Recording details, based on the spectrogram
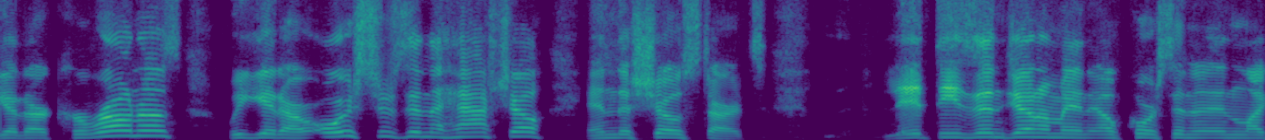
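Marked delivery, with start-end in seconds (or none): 4.4-5.5 put-on announcer voice with really heavy Mexican accent. Retelling a show announcer's opening line in a really heavy Mexican accent. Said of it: "a really heavy Mexican accent that I'm doing".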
